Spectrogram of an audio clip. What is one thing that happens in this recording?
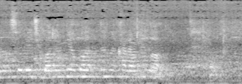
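A young girl speaks close by, in a high, clear voice.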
